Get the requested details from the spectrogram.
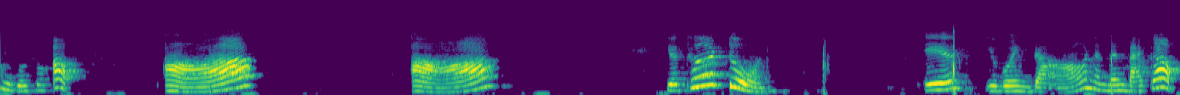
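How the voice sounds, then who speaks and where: A woman with a high voice teaches beginners over a webinar, explaining step by step and stretching out sample sounds. The sound is dull, and her voice echoes around the room. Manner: explains step by step, stretching and singing out demonstration syllables. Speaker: language teacher. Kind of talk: online class lesson. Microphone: computer mic on a video call.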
